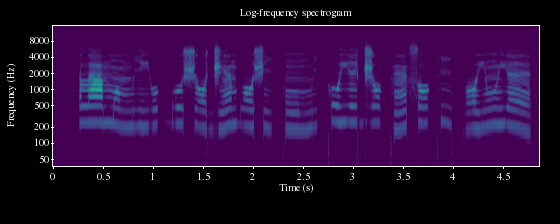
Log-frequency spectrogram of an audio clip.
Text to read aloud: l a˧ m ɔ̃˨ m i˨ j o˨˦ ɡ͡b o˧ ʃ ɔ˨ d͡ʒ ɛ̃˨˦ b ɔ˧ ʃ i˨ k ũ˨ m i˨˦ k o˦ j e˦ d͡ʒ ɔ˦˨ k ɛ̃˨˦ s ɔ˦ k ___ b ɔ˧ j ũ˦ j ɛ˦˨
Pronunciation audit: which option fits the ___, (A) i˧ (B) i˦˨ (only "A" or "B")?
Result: B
